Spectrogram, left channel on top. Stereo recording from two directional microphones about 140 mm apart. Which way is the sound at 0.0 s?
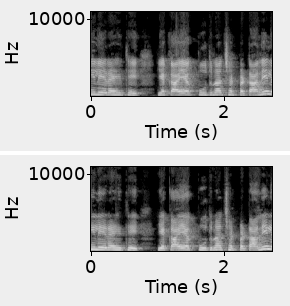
30° right (ahead or behind).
